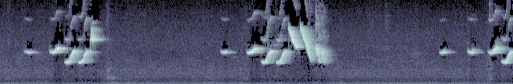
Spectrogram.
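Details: {'caption': 'Paterno-style song of a moulting yellow-bellied seedeater (coleiro baiano), caged, still singing fast: short high chips followed by rapid buzzy descending trills in bursts about every four seconds, quiet room background.'}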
